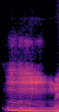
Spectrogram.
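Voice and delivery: high, soft groggy stretch hum; sleepy waking hum. Retold or imitated. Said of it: "when you're waking up and you're kinda like".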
